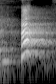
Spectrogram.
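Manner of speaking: brief high cackle at oneself; short high laugh. Real, not acted. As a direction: let out one quick, high laugh. Laughs after mascara aside.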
